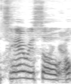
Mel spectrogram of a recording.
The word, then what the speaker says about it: Tarris: So my name is pronounced like TARRIS, right?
